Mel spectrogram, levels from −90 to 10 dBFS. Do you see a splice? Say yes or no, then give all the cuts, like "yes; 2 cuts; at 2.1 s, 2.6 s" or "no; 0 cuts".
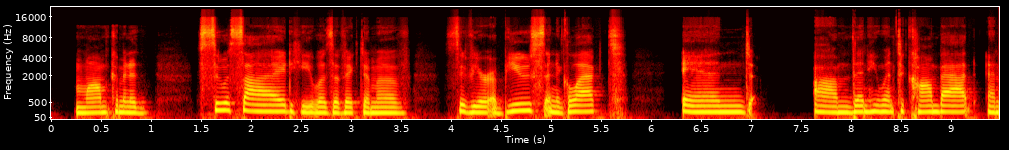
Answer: no; 0 cuts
